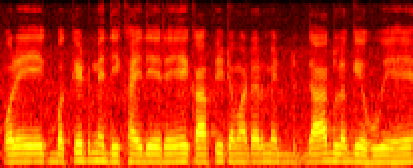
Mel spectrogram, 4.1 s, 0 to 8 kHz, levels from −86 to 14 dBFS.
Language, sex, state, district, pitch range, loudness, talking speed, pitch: Hindi, male, Gujarat, Gandhinagar, 130-140 Hz, -16 LUFS, 215 wpm, 135 Hz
